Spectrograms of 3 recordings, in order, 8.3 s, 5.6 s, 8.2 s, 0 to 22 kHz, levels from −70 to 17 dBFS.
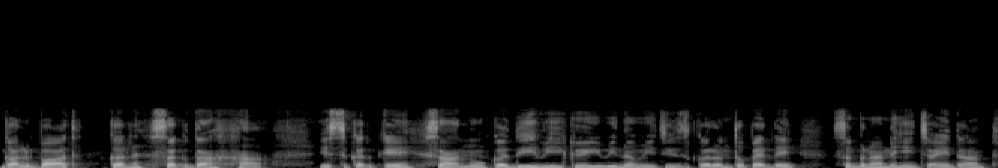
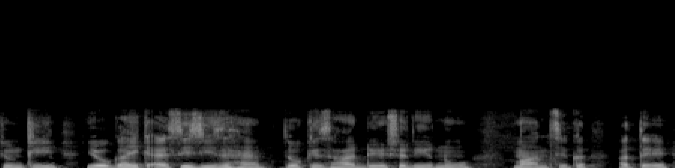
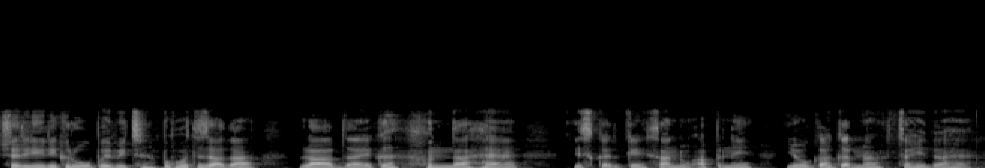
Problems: none marked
